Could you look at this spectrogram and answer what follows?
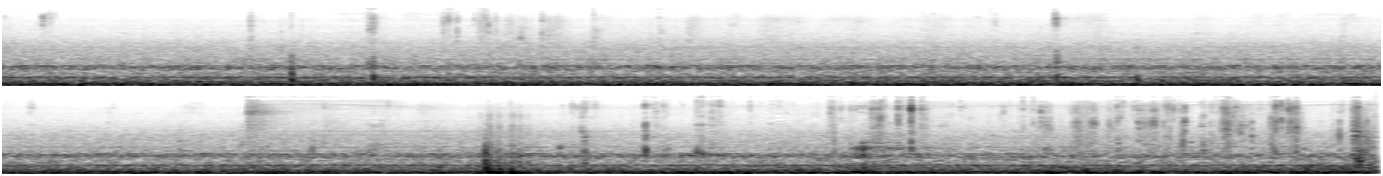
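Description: Steady low rumble and hum of a fast-food restaurant's dining room, with a faint constant tone over it. Scattered small clicks and crunches of eating and handling fried food, and a single louder knock about twelve seconds in.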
